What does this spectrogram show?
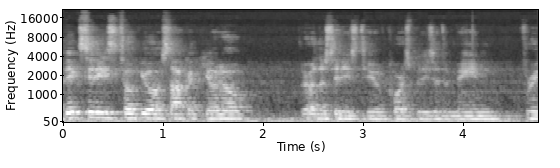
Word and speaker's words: Kyoto: Nature influenced by that is that if you go to Kyoto, or Kyoto, sorry, if my wife is here, she'd be like, "Hey, give me the look."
